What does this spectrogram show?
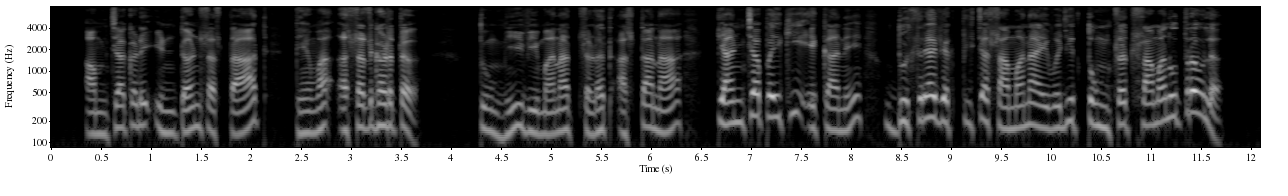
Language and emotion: Marathi, disgusted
